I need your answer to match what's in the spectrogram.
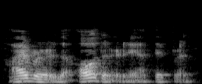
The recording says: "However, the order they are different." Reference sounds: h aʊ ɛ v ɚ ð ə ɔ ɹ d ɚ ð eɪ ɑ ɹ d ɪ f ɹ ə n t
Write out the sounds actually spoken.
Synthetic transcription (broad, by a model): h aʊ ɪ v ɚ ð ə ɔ l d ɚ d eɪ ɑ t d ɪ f ɹ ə n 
